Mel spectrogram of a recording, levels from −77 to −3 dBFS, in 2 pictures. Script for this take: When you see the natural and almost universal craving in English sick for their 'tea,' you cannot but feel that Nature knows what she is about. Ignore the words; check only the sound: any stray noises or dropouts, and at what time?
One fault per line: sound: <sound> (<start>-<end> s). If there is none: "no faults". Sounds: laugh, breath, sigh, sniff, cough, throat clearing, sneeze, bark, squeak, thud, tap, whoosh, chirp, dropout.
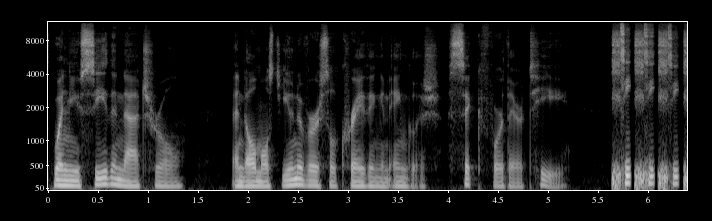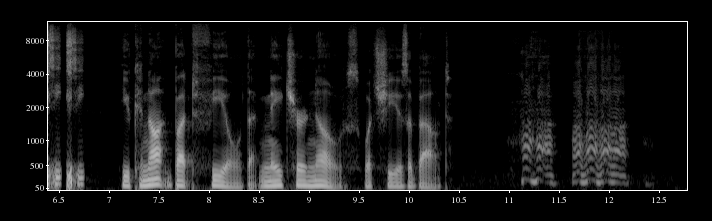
sound: laugh (5.6-6.8 s)
sound: laugh (11.0-12.5 s)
